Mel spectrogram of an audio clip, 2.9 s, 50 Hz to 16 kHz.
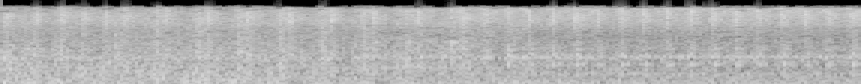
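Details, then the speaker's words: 2016 Land Rover LR4 supercharged V6: hard, rapid diesel-like metallic knocking at every start-up, sold as just lifters; teardown found a spun connecting rod bearing, another destroyed bearing and damaged crankshaft journals. "Because this thing for sure sounded like a diesel every time it would start. It sounded really bad."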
